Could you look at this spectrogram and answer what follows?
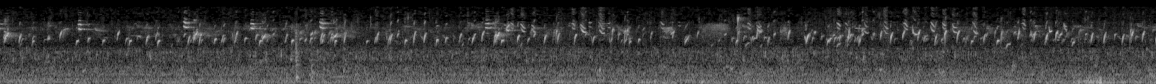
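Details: Goldfinch song, European goldfinch, intended to stimulate singing: long, unbroken stream of rapid tinkling notes, chirps and short trills, rising and falling in loudness over steady background noise.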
